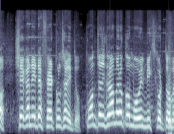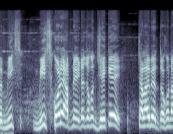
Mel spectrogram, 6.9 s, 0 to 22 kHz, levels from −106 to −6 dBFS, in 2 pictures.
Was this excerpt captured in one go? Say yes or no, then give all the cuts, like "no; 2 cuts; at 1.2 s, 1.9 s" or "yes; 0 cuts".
no; 1 cut; at 1.6 s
